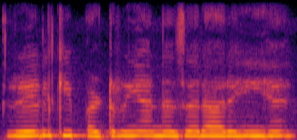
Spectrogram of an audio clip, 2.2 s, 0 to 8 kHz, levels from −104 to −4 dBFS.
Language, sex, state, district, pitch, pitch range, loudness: Hindi, female, Bihar, Saharsa, 275 Hz, 275-280 Hz, -29 LUFS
